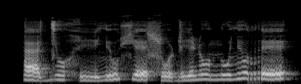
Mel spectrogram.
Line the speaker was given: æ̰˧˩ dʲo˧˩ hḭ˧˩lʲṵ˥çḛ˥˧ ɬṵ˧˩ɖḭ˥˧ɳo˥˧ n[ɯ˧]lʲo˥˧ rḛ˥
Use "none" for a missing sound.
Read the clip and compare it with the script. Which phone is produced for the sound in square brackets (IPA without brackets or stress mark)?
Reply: u˧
